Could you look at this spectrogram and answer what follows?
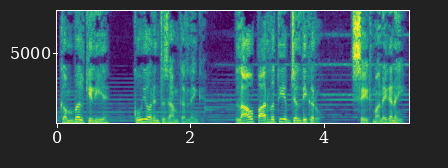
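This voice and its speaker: A man's voice: medium pitch, very animated, moderate pace, darkish tone, close to an everyday voice. A man playing a poor, worried village farmer in a story, pleading and submissive. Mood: urgent. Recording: music behind the voice.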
